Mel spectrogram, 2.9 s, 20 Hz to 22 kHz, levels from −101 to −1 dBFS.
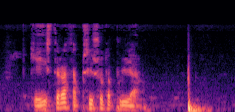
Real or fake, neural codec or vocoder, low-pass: real; none; 9.9 kHz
